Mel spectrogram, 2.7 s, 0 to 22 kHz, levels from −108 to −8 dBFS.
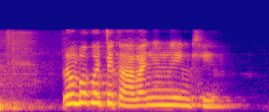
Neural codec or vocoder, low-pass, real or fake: codec, 44.1 kHz, 2.6 kbps, SNAC; 7.2 kHz; fake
